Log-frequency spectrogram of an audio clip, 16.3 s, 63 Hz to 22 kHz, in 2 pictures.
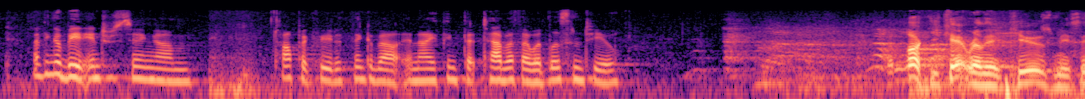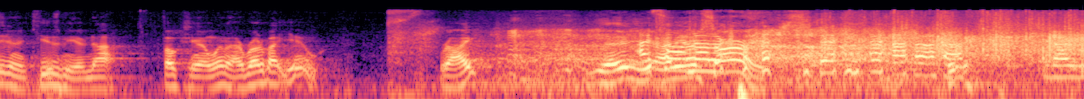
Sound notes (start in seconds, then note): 5.6 audience laughing; 11.8 audience laughing; 11.9 chuckling; 13.3 laughing; 15.0 audience laughing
